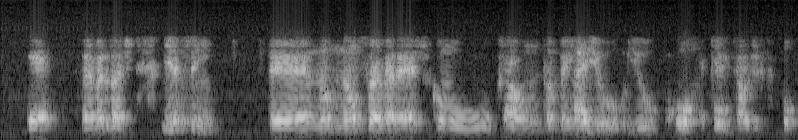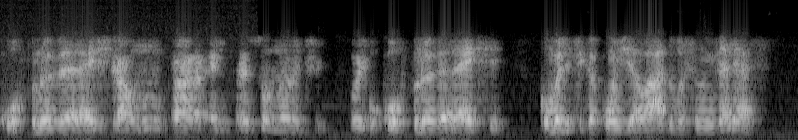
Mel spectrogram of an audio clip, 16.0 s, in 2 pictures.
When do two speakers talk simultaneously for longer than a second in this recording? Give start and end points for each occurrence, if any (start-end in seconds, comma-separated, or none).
none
